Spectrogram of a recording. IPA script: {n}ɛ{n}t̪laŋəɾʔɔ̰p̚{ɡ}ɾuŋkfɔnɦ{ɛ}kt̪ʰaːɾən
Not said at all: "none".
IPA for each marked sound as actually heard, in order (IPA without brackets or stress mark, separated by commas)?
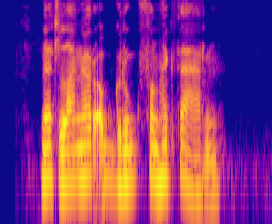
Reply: n, none, ɡ, ɛ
